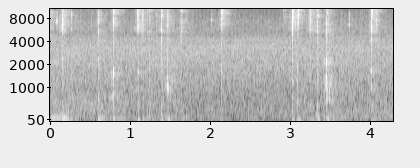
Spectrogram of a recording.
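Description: Keystrokes on a computer keyboard: scattered single key clicks, then a quicker run of several keys about three seconds in.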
